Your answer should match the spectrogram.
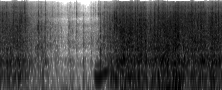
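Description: Thin plastic bag crinkling as hands rummage in it and lift it. There is a short rustle at first, then a dense, continuous crinkling from about a second in.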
